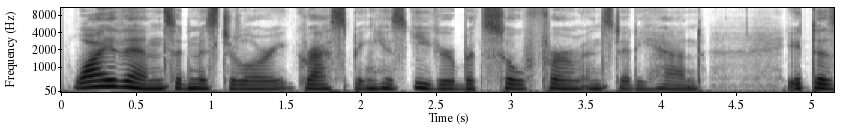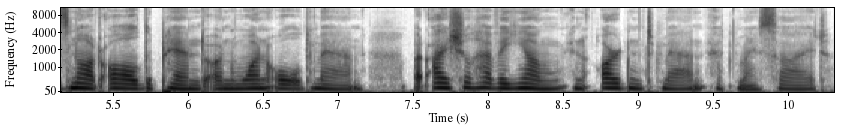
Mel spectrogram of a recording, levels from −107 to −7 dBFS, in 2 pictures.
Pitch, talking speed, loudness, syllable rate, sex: 165 Hz, 205 wpm, -19 LUFS, 4.6 syllables/s, female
